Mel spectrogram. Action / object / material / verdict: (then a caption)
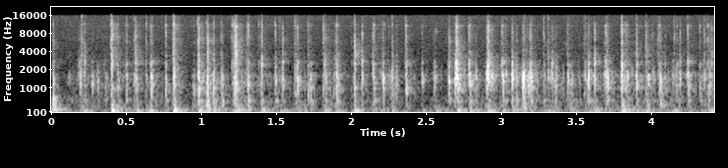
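tap / plastic mechanical keyboard / plastic / none. Fingertips type quickly on the backlit keys of a black plastic Royal Kludge mechanical keyboard, producing a steady, rapid run of short, dry keystroke clicks. Each click is bright and mid-pitched with a light low thump, and stops almost instantly with no ring.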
